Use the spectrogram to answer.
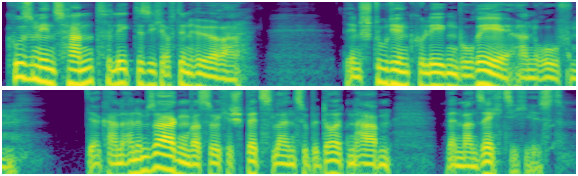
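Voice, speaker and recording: Ein Mann erzählt als Erzähler eines literarischen Hörspiels in dramatischem Ton. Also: male voice, fairly low pitch, expressive, a little slow, no echo, clean studio sound. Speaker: narrator. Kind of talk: dramatic literary radio play narration.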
